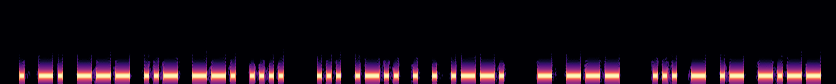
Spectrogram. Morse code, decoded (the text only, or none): ENOUGH SLEEP TO STAY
